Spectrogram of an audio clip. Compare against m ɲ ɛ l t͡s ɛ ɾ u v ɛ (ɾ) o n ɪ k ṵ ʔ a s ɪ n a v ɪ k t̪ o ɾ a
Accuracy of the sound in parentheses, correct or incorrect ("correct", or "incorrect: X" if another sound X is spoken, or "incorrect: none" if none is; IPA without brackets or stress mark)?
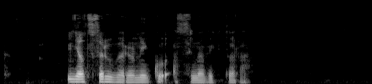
correct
